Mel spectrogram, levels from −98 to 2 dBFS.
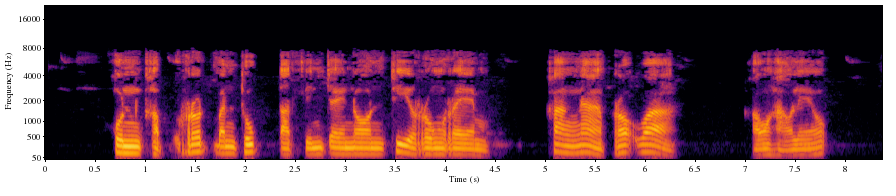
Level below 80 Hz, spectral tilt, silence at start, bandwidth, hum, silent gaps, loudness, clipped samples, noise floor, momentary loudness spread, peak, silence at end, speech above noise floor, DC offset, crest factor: -58 dBFS; -4.5 dB/octave; 0.7 s; 7.8 kHz; none; none; -18 LUFS; under 0.1%; -84 dBFS; 8 LU; 0 dBFS; 0.6 s; 67 dB; under 0.1%; 18 dB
